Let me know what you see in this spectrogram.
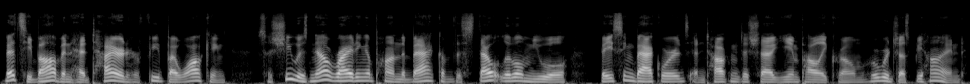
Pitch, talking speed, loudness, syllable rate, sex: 135 Hz, 205 wpm, -22 LUFS, 5.4 syllables/s, male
